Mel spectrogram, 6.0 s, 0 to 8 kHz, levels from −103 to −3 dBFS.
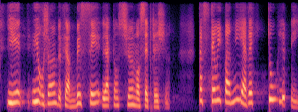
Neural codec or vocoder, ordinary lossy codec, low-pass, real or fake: codec, 16 kHz, 0.5 kbps, FunCodec, trained on Chinese and English, 25 frames a second; none; 7.2 kHz; fake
